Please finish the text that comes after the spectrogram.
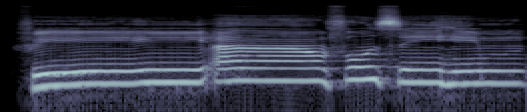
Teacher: ثم لا یجدوا فی انفسہم، فی انفسہم، فی میں فا کو یا کے سامنے لائیں گے، یا مدہ، اور یا مدہ کے اوپر مد منفصل ہے، کم سے کم دو الف دال بھی کھینچیں گے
